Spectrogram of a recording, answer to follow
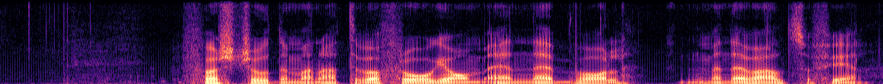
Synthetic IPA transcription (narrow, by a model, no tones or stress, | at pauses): fœʂʈʰɾʊd̪ːəma̰nat̪d̪ɛvaɾfɾoːɡaɔmʔɛnːɛ̰bvɑl | mɛnd̪ɛvaɾa̰lt̪sɔfeːl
